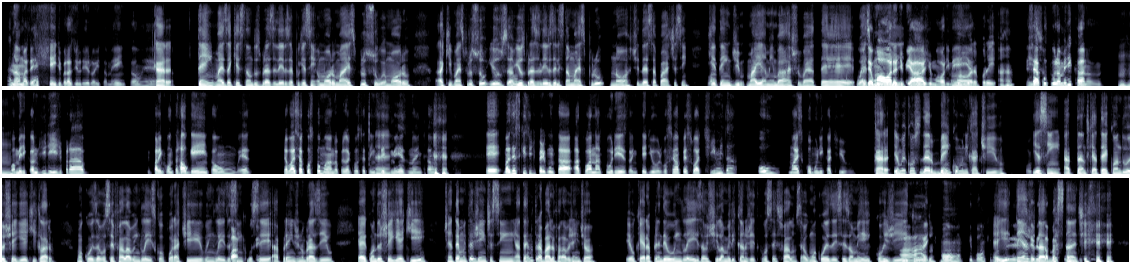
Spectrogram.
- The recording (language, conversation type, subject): Portuguese, advice, Como posso criar conexões autênticas com novas pessoas?
- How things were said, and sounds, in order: laugh; chuckle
